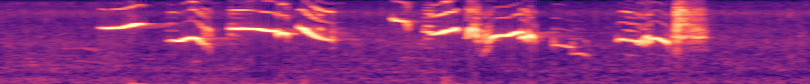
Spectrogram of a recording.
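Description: An Oriental magpie-robin sings a slow run of clear, sweet whistles, slurred up and down and broken by short buzzy notes, in phrases about a second long.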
